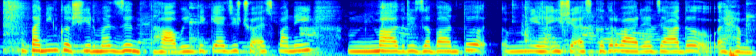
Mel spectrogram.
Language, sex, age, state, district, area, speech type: Kashmiri, female, 18-30, Jammu and Kashmir, Baramulla, rural, spontaneous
